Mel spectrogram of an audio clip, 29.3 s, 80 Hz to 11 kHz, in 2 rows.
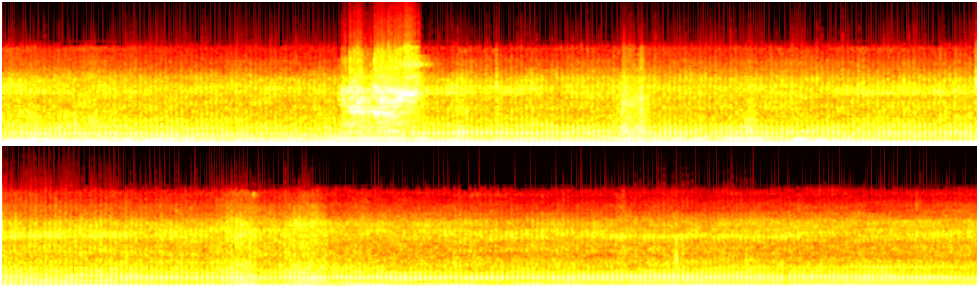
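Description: Kymco Maxxer 300 quad's single-cylinder four-stroke engine running on the move, with a short harsh noise about five seconds in. About two-thirds through, the throttle is let off and the engine settles to a steady idle.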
